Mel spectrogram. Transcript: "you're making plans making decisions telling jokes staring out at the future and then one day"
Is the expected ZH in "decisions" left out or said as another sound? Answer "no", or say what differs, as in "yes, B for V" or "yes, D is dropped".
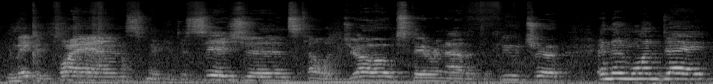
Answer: no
